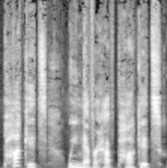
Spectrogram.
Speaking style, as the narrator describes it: cried Betty

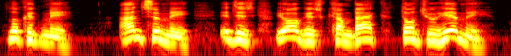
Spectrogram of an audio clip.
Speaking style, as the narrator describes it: frantically, calling

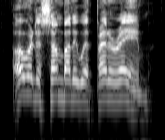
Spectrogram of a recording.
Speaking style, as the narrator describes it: the commander shouted

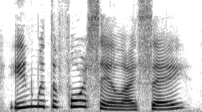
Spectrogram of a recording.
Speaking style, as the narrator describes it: shouted

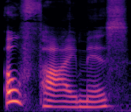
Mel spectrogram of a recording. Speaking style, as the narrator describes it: said Bessie

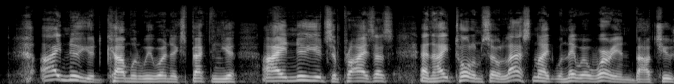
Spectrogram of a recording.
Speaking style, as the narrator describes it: shouted the boy, dancing about them

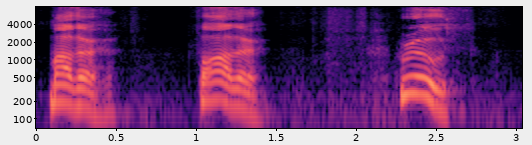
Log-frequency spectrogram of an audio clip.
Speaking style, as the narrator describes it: He only moaned and called out incoherently

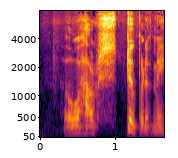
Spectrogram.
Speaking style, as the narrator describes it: cried

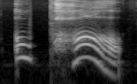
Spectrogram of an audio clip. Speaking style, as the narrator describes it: exclaimed Ruth

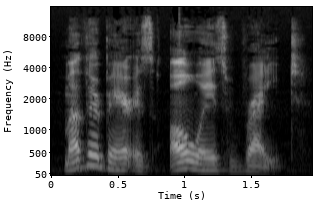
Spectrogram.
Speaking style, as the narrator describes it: answered Father sternly

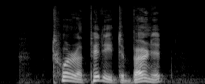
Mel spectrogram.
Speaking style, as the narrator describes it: cried the princess, sighing

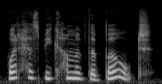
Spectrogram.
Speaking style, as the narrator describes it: suddenly cried the mate

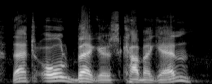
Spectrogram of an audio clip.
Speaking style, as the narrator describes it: Uggug shouting

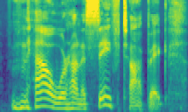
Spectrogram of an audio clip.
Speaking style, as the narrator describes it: laughed Paul

